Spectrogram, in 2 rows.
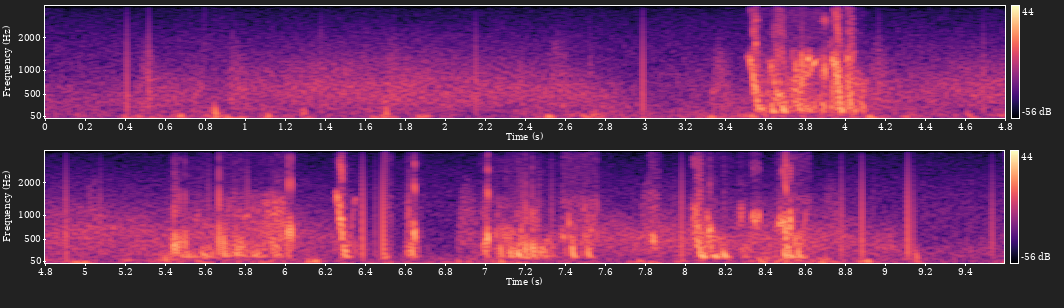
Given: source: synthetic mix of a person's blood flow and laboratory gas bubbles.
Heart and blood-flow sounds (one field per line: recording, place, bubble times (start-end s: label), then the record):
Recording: Doppler ultrasound of blood flow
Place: subclavian vein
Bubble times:
3.51-4.12 s: bubbles
5.40-6.06 s: bubbles
6.23-6.38 s: bubbles
6.50-6.54 s: bubbles
6.59-6.68 s: bubbles
6.96-7.56 s: bubbles
7.80-7.88 s: bubbles
8.00-8.38 s: bubbles
8.42-8.62 s: bubbles
From the record:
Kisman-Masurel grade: 233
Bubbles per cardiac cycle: several, 3 to 8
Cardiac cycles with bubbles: 50 to 99%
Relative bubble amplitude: loud (0.450 to 0.775)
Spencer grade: 3 (all of the cardiac periods contain showers or single bubble signals, but not dominating or overriding the cardiac motion signals)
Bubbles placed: anywhere in the cardiac cycle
